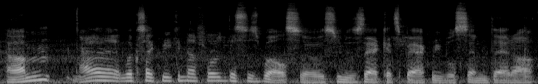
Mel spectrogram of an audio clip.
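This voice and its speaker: A man's voice: medium pitch, moderate pace, darkish tone, a little hiss or hum. A man streaming a video game, talking casually to viewers and thinking aloud with fillers and playful asides.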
